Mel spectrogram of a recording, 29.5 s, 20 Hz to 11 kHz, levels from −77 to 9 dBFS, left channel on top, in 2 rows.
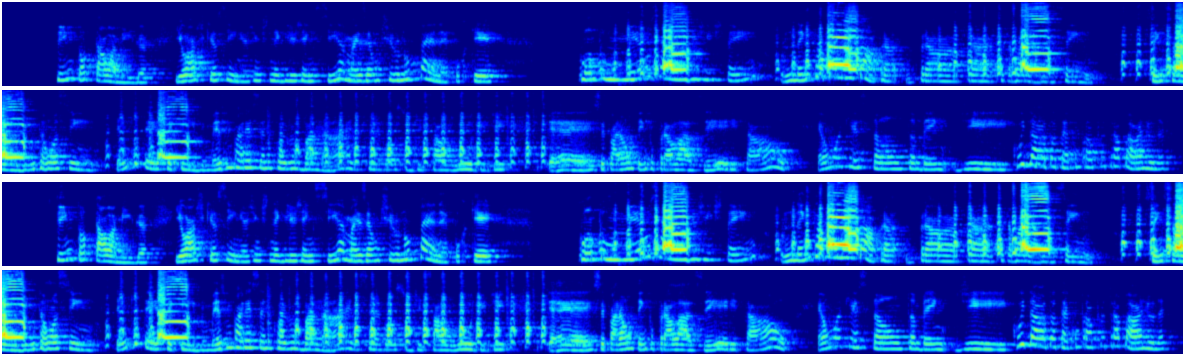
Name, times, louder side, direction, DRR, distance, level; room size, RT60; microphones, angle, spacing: voice 1, 0.7-6.6 7.2-9.5 9.7-13.6 14.3-15.9 16.2-29.3, right 2 dB, 40° right, 3 dB, 1.1 m, -39 dB
Chicken rooster, 7.5-8.6 9.7-10.7 11.7-13.1 14.0-15.1 16.1-17.1 18.2-21.6, right 5 dB, 20° right, 0.4 m, -24 dB
17.5 x 12.5 x 3.2 m, 0.66 s
head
